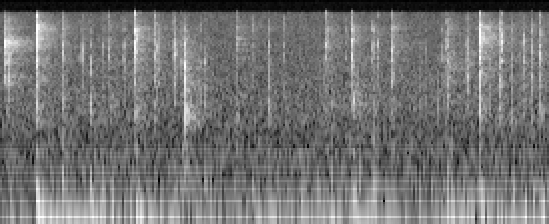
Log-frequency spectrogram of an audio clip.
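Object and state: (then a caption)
Plastic laptop keyboard being typed on. Fingertips type steadily on the low-profile keys of a black plastic laptop keyboard, giving a continuous run of quick, dry clicks. Each keystroke is short and bright, with a soft low thump underneath and almost no ring.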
